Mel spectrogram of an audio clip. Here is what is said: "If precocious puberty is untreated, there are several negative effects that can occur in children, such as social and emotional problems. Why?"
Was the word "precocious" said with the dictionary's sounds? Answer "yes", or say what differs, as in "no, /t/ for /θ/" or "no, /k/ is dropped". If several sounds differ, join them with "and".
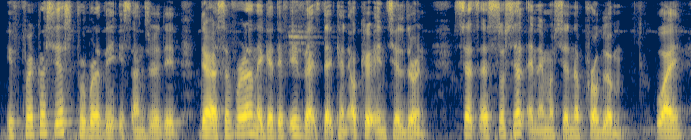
no, /s/ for /ʃ/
